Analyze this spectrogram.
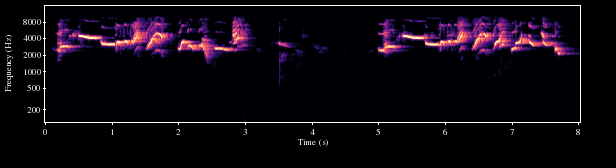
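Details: Female oriental magpie-robin calling the male, used to lure him: two bursts of high, rapid, varied chirps and slurred whistles, a lone note between them, then a short pause and another dense chattering phrase.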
